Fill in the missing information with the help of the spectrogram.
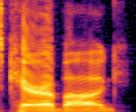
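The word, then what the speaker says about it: Qarabağ: I think it's Carabog. Um, but it's spelled Q A R A B A and the G kind of has this um special character to it.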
